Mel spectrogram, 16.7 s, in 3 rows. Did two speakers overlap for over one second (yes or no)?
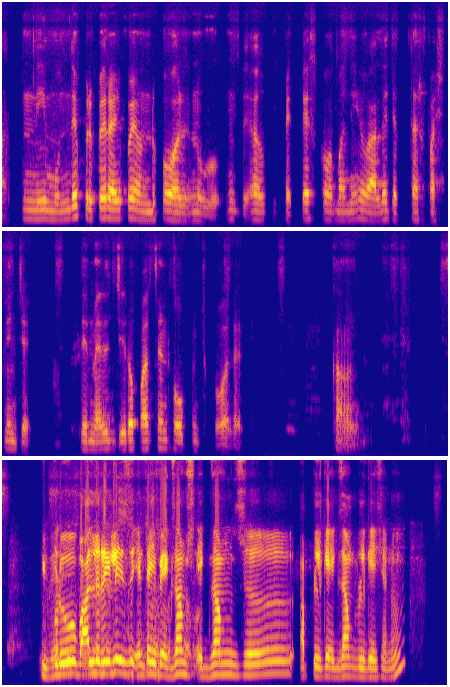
yes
